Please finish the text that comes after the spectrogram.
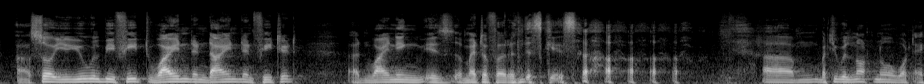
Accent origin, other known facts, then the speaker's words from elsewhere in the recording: Pakistan; We are part tribal, part modern. We are part Pakistani, part Muslim. There are so many identities in this country.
